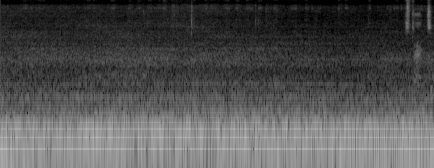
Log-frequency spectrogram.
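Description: A learner driver's car pulls away from a standstill, with a steady low engine rumble and road noise filling the cabin throughout, unchanging in level and with no sharp revving.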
